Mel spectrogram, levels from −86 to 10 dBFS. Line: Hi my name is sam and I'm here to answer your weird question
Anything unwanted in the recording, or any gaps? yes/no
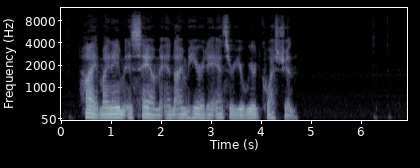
no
